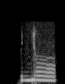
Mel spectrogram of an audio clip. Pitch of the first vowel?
low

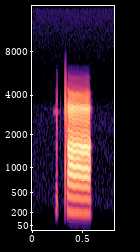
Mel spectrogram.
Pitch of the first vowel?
low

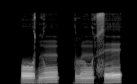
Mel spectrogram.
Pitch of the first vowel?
low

